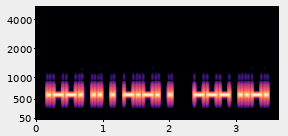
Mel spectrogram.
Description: Morse code, heard as a keyed tone, about 25 wpm, 600 Hz. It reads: PIECE OF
